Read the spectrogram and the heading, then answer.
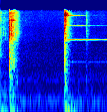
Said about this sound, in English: I had the bell out yesterday when you weren't here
